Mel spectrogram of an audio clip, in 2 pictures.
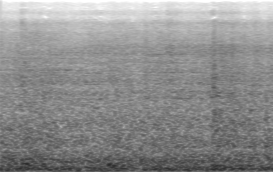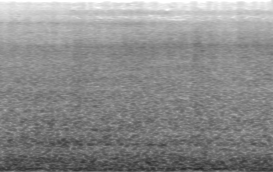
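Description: Autorack freight cars rolling slowly past, a steady rumble of steel wheels on the rails.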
